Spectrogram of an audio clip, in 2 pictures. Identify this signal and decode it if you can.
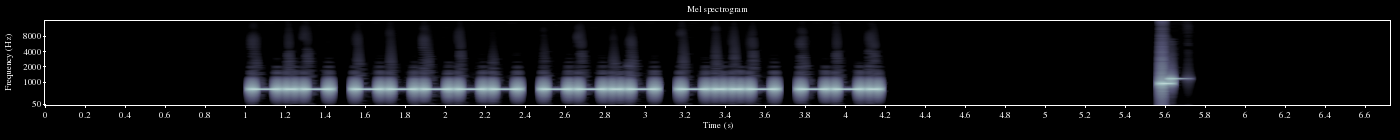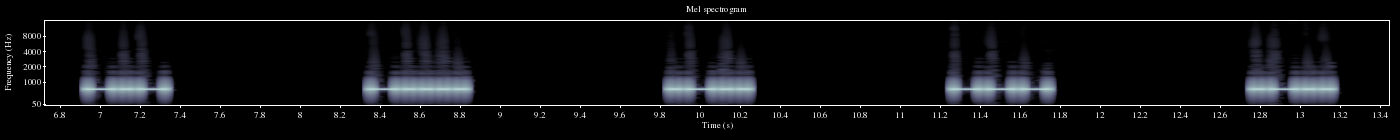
Morse code, heard as a keyed tone, about 28 wpm, spaced as for 12 wpm, 700 Hz. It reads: K0QXG K6LOL
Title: USA Call Signs - 5 Characters - 8x Character Spacing - 28wpm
